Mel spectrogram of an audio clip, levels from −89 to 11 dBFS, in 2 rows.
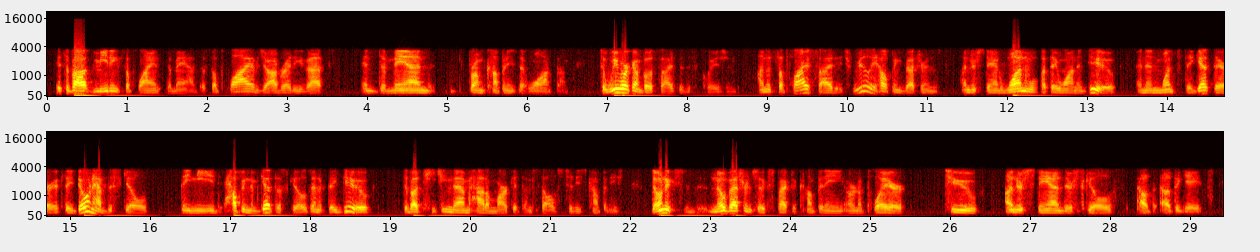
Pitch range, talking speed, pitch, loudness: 85-110 Hz, 195 wpm, 95 Hz, -21 LUFS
